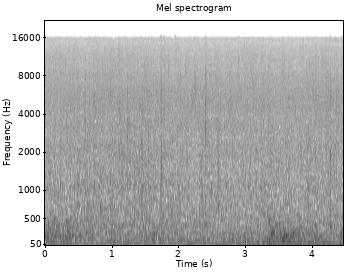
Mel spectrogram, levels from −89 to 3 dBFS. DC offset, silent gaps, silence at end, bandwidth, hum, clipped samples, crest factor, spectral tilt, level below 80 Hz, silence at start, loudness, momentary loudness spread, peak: under 0.1%; none; 0 s; 16.5 kHz; none; under 0.1%; 22 dB; -3 dB/octave; -42 dBFS; 0 s; -32 LUFS; 2 LU; -12 dBFS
